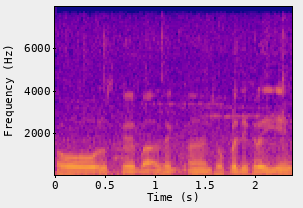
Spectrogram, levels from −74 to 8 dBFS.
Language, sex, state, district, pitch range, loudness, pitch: Hindi, male, Bihar, Saran, 105-110 Hz, -17 LUFS, 110 Hz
